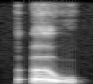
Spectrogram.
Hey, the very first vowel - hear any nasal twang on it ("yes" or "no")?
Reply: no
